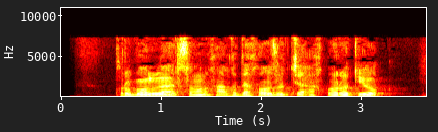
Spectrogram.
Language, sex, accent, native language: Uzbek, male, Toshkent shahri, Uzbek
